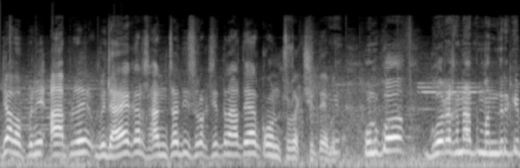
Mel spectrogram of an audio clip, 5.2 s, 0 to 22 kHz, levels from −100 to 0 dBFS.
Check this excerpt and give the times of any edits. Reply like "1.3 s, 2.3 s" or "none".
3.5 s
